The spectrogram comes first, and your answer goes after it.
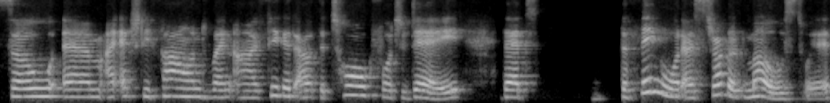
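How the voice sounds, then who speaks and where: At a very slow pace, a woman talks in a medium-pitched voice. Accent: German. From Germany. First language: German. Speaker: physiotherapist and holistic health therapist. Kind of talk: talk to a women's group. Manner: halting.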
